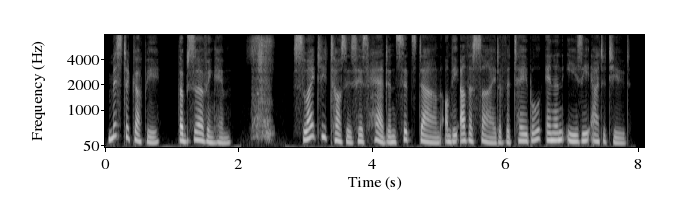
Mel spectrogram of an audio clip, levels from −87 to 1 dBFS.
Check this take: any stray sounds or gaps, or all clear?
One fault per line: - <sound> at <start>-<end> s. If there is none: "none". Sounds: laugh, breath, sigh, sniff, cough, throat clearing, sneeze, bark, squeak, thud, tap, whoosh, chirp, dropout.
- sniff at 2.1-2.6 s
